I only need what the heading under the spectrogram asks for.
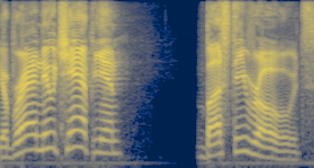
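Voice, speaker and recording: At a very slow pace, a man with a high pitch talks in a bright, sharp tone. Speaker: YouTuber playing tabletop wrestling game. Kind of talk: solo tabletop play commentary. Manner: loud.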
